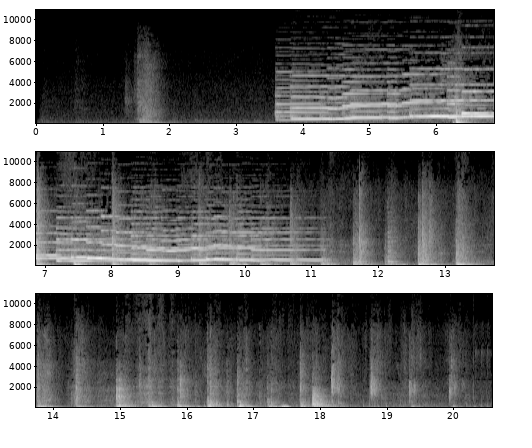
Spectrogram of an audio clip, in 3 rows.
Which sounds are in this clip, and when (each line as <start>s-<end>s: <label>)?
1.4s-2.0s: door
3.5s-11.4s: bell ringing
6.3s-20.6s: footsteps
